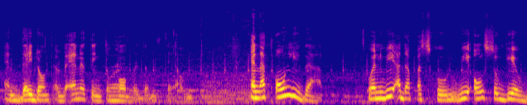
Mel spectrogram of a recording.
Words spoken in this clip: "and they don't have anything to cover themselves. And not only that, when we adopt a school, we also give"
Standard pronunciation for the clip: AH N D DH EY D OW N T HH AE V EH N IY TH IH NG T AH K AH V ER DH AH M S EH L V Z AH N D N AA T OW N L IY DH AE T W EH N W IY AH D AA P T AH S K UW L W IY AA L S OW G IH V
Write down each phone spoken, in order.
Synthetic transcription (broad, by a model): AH N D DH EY D OW N T HH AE V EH N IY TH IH NG T AH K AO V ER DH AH M S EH L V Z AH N N AA T OW N L IY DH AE T W EH N W IY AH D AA P AH S K UW L W IY AA L S OW G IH V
